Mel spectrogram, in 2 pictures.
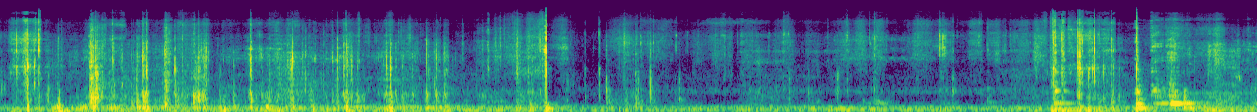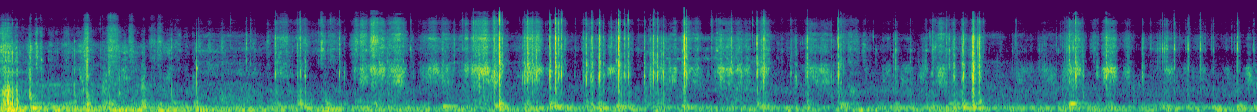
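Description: Irregular scraping, rustling and small clicks as a plastic air filter restriction indicator is handled and screwed by hand into the air intake.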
